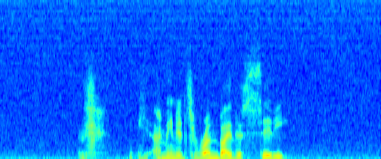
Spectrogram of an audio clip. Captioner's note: scoffs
